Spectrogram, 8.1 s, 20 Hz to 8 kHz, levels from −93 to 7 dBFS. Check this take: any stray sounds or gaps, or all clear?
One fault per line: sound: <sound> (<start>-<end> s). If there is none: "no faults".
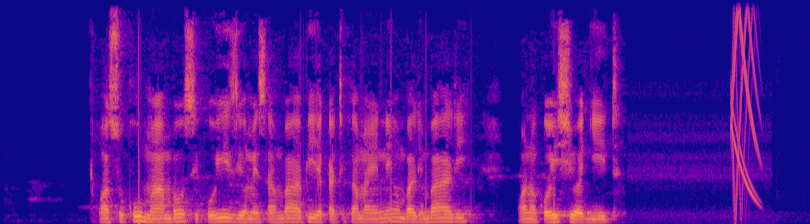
sound: chirp (7.3-7.6 s)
